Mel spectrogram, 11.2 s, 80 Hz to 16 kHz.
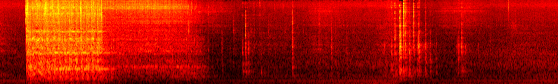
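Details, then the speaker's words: Rebuilt Cummins 8.3L diesel with inline injection pump, destined for a Hyster 15K forklift. About 1.5 seconds of loud starter cranking without firing, done to push fuel through the injection lines while bleeding air before the first start. "so we're ready to crank this thing a bit and get some fuel out of these injection lines and i have to go back and close them up and i'll be able to see if this thing will start"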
